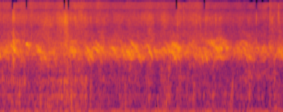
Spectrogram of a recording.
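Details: A boxful of chicks huddled against the cold on a poultry farm fills the air with unbroken, wavering high peeps from many birds at once, over a faint low hum.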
